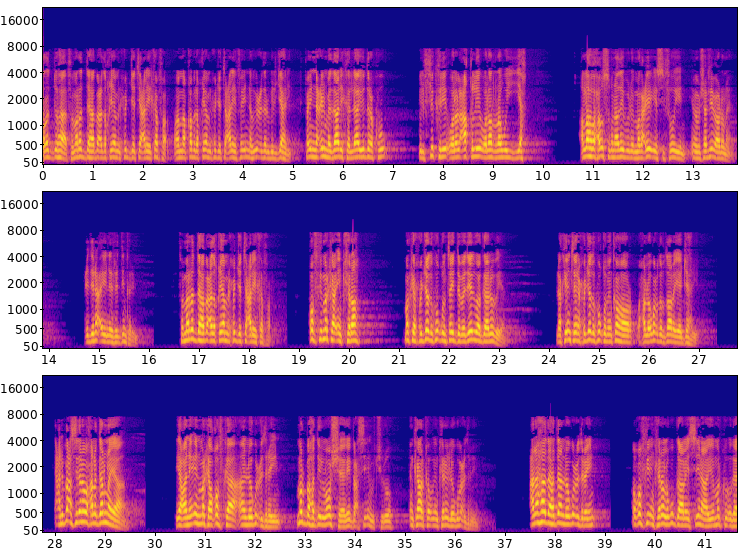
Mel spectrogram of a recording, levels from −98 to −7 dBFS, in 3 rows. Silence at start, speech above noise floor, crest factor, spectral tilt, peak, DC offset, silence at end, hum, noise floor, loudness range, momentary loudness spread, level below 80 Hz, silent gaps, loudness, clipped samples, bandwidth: 0 s; 66 dB; 18 dB; -6 dB/octave; 0 dBFS; under 0.1%; 0 s; none; -84 dBFS; 5 LU; 12 LU; -70 dBFS; none; -18 LUFS; under 0.1%; 7.8 kHz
